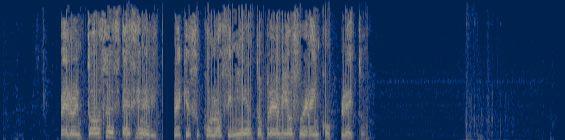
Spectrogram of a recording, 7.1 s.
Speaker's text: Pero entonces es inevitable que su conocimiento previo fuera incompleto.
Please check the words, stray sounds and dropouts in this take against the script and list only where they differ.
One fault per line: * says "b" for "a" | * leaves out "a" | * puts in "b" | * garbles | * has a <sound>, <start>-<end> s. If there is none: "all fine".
* has a dropout, 2.0-2.2 s
* has a thud, 5.7-6.7 s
